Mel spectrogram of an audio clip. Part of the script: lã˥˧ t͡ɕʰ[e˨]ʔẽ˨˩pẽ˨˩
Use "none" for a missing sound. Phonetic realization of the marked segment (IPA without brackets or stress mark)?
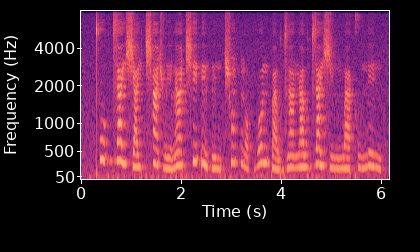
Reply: e˦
